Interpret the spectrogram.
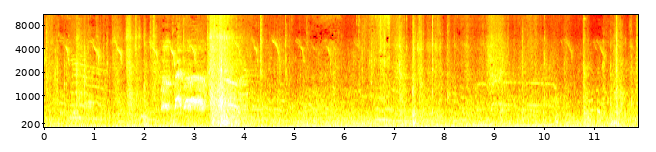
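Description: Birds calling in the background, with hen-like clucking: short arching calls repeated throughout. A louder call comes about two and a half seconds in, followed by a brief noisy burst, over a low steady hum.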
